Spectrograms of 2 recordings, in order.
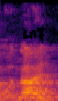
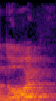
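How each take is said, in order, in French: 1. La voyelle kamatz se prononce comme un 'a'. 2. La voyelle kamatz se prononce comme un 'o'. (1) "avec un kamatz, que nous on prononce le kamatz A"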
